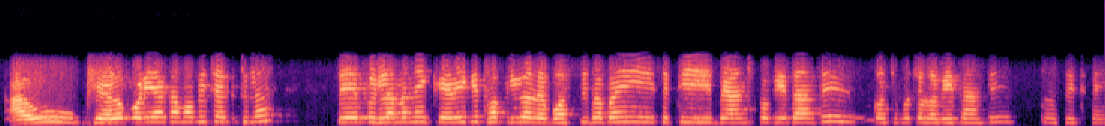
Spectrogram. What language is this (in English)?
Odia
